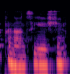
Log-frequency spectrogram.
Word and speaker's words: pronunciation: The split is pr, nun, she, a, shin.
